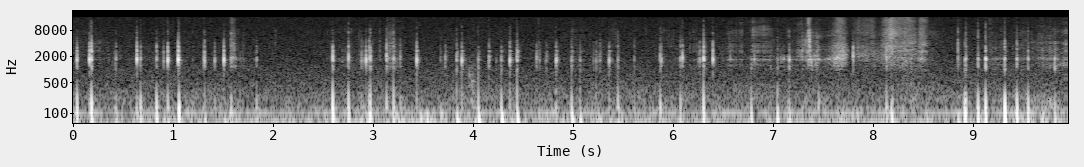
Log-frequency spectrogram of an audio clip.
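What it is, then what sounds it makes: Apple tapped and scratched. A whole, solid red apple is held in the hands and tapped and scratched with long fingernails. Quiet, rapid clicks and dry scratching skitter across the skin, with brief bright ticks over a steady low hum. Each tap dies away almost instantly, leaving a dense, close patter.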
